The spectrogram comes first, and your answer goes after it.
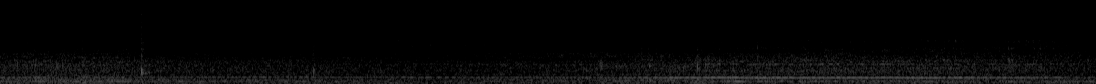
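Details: Accurascale Class 60 model locomotive after oiling and a 20-minute run-in: faint even hum, no squeak or chatter; almost silent now, expected to improve further as it runs in.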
